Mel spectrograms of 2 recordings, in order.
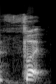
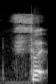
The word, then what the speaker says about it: foot: notice how I say foot in foot and foot and mouth foot and mouth disease right so I do not pronounce that T at the end of foot foot on to the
